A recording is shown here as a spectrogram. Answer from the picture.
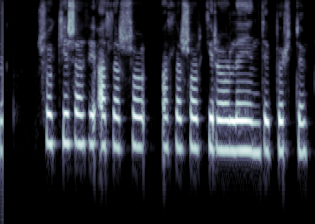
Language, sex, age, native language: Icelandic, female, 13, Polish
